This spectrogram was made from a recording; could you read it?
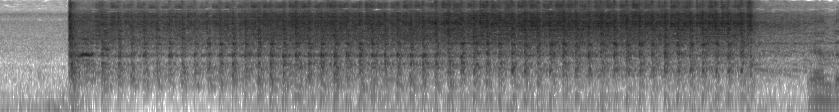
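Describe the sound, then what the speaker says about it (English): A car starter motor spins as its two terminals are jumped with the car in park: a loud, steady, fast-pulsing whir that runs for about five seconds without stopping, with no spoken voice. "If you jump those two terminals, even if the keys are not in the ignition, the starter will start spinning if it's not defective."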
